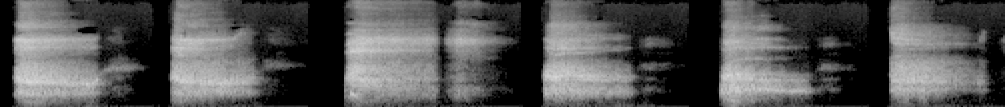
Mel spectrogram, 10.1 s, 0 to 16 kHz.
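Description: A man's hard exhalations while straining through a set of dumbbell reps: six breath-outs, about one every 1.7 seconds.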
